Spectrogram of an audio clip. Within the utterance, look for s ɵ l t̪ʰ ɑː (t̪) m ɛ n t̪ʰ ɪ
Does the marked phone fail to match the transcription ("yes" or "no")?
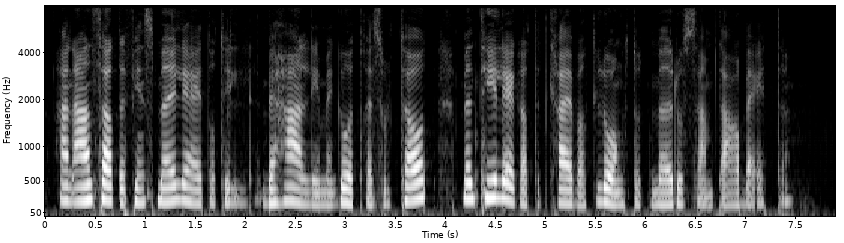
no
